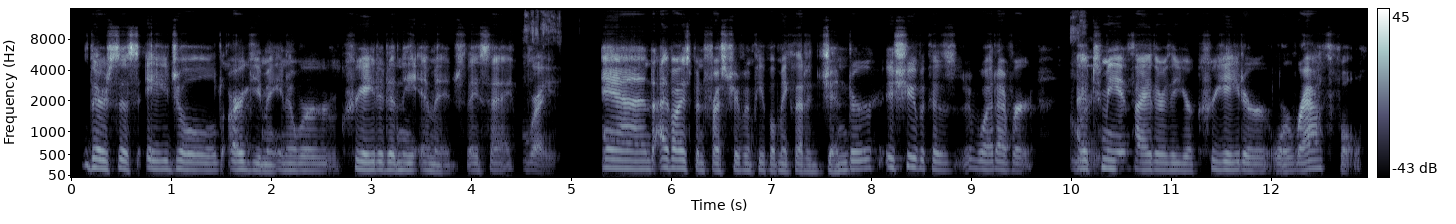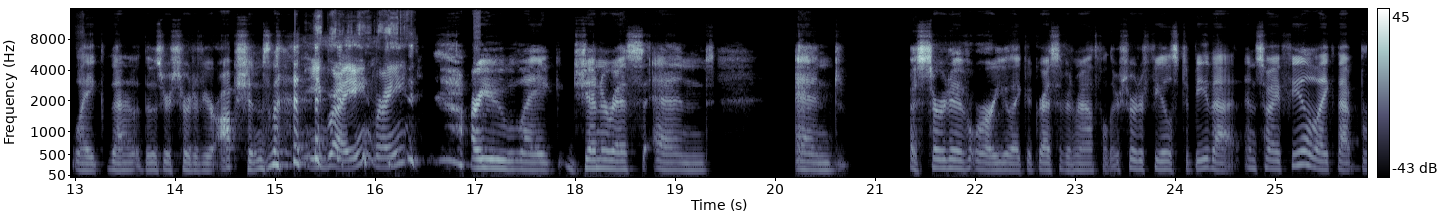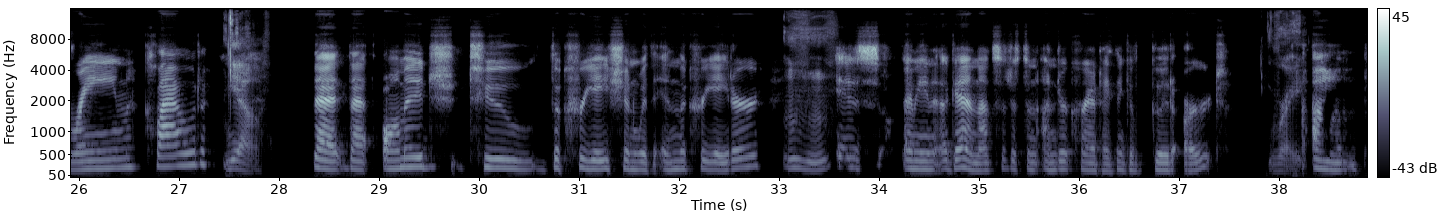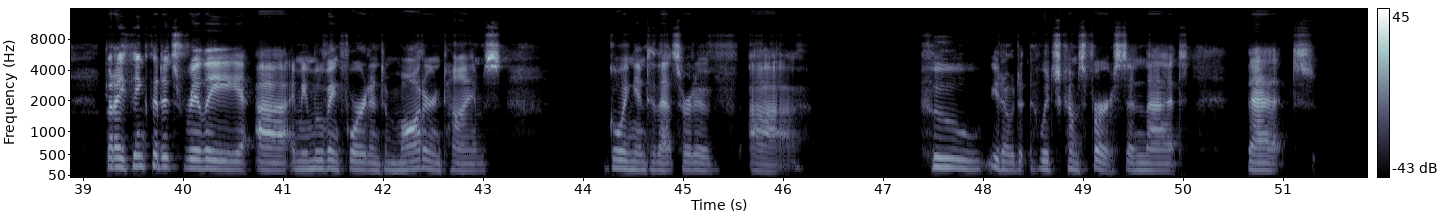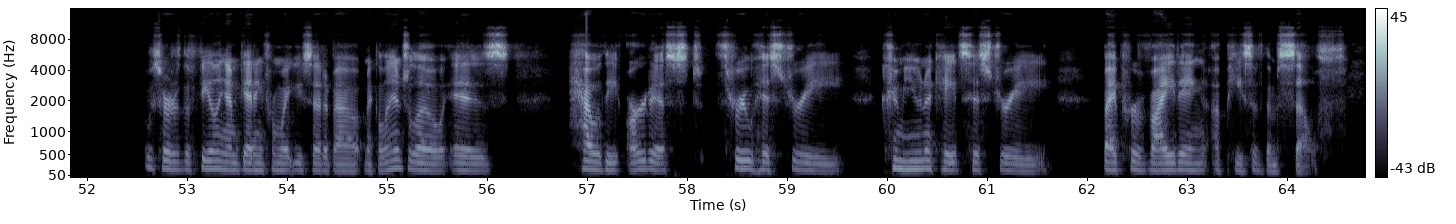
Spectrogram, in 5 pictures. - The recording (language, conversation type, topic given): English, unstructured, In what ways does art shape our understanding of the past?
- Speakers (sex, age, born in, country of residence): female, 50-54, United States, United States; female, 65-69, United States, United States
- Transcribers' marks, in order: tapping; other background noise; laugh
